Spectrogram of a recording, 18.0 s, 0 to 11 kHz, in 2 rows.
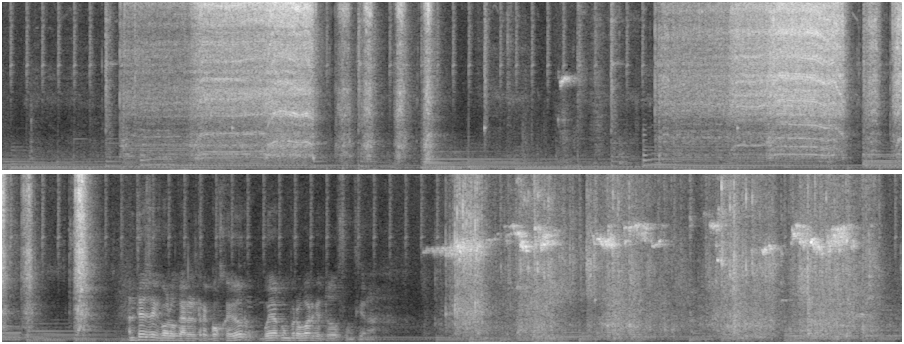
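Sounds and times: background music: 0.0s - 18.0s
cordless drill driving screw: 1.2s - 4.1s, 6.6s - 10.0s.

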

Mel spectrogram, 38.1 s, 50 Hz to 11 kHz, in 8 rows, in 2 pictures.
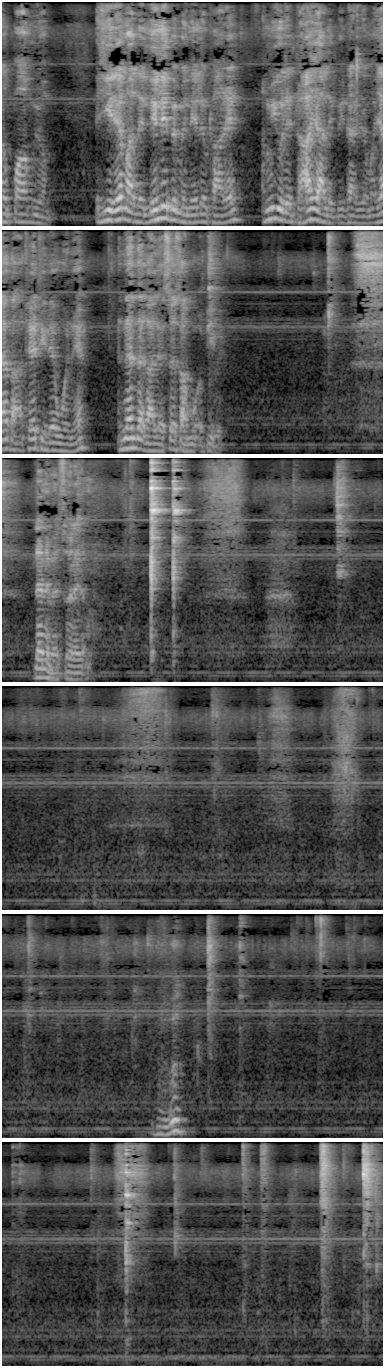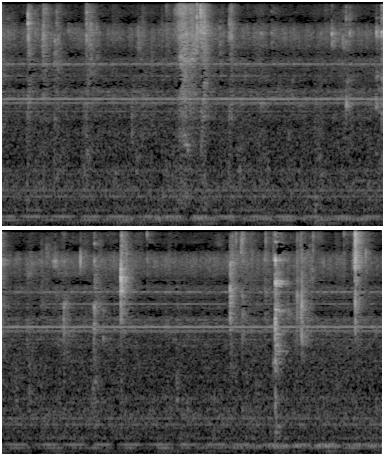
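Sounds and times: steady low hum: 0.0s - 38.0s
spoon clinking against glass bowl: 11.4s - 11.9s
man chewing: 24.9s - 38.0s.

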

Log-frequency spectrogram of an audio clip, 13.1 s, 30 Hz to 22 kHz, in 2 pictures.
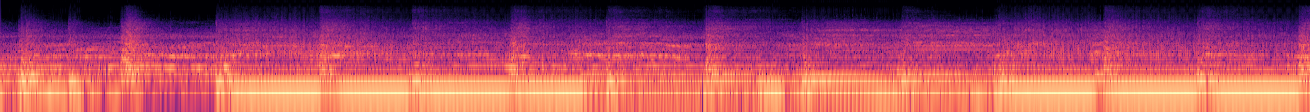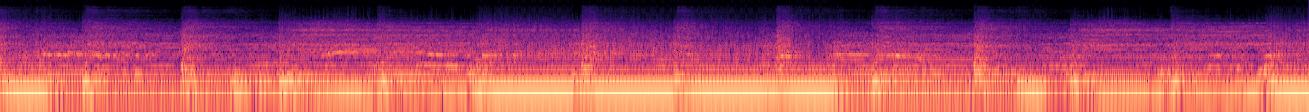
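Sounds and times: rock band playing loud: 0.0s - 13.0s
woman singing into microphone: 5.0s - 7.4s, 8.0s - 11.4s.

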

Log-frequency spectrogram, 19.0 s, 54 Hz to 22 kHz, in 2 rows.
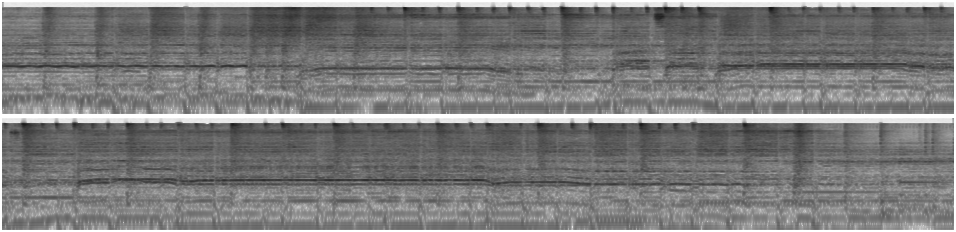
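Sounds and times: live rock band playing: 0.0s - 19.0s
sliding lead guitar notes: 0.0s - 19.0s.

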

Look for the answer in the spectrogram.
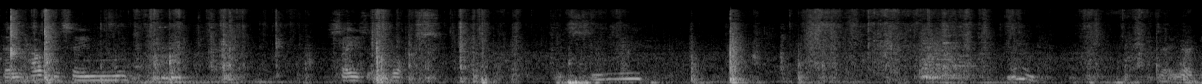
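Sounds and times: packaging rustling: 0.0s - 6.6s, 7.4s - 12.0s.

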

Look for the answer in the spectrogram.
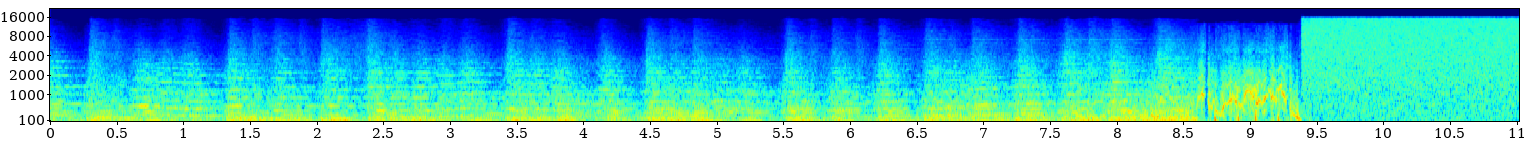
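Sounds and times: music: 0.0s - 9.4s
television static hiss: 8.6s - 11.0s.

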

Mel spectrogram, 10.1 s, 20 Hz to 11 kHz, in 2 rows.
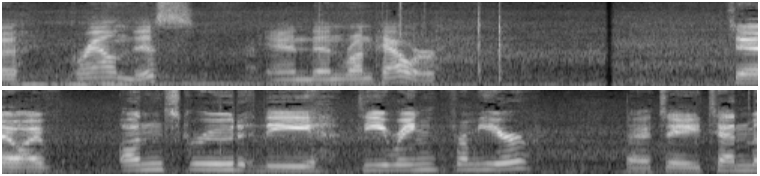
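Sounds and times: man talking: 0.0s - 3.0s, 4.8s - 8.6s, 9.2s - 10.0s.

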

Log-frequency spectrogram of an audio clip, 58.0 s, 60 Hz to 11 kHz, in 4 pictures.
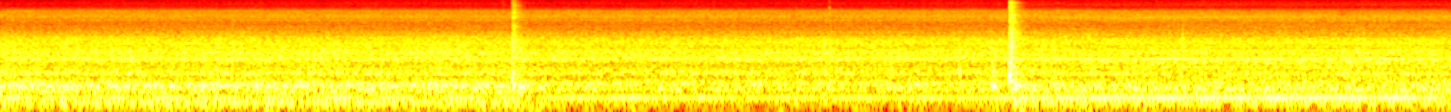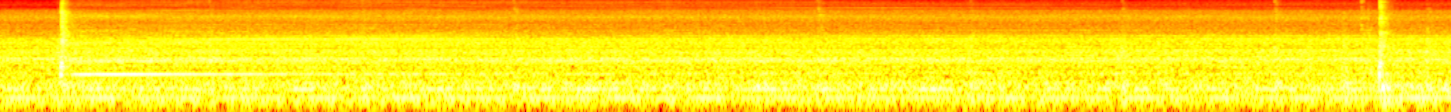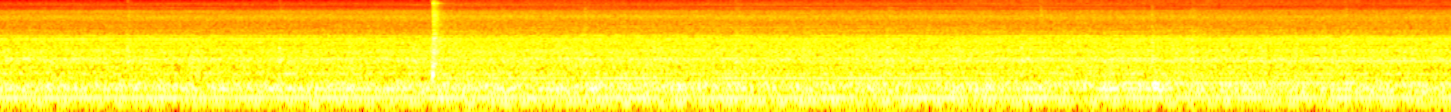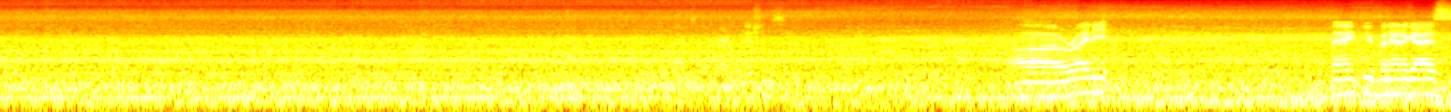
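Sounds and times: soft serve machine humming: 0.6s - 58.0s.

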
